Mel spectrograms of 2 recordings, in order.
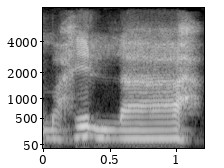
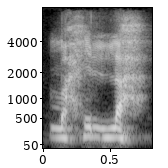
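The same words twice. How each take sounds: First: The vowel is drawn out long. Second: The vowel is said short. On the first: The speaker calls it wrong. "jangan dibaca mahillah gitu ya" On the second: The speaker calls it right. "seharusnya dibaca pendek"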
